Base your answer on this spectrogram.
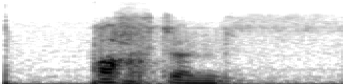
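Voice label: "achten", Dutch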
